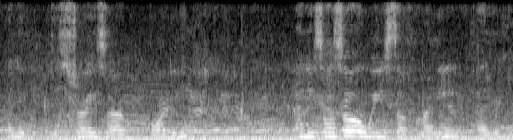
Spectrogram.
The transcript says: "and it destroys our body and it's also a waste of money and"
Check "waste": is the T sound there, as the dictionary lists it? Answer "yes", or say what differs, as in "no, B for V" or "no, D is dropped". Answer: yes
